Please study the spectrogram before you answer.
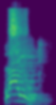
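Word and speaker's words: light: এই জি এইচ টি এই তিনটে লেটারের জন্য শুধু ট উচ্চারণ করব।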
